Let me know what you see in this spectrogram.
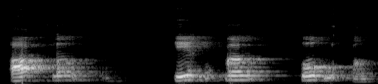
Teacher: قاف ہے یہ پر بھی پڑھا جائے گا اور اس پہ قلقلہ بھی ہوگا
